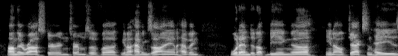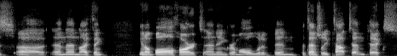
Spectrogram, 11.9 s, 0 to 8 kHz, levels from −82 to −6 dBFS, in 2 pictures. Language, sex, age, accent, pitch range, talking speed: English, male, 20-39, American, 120-130 Hz, 200 wpm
